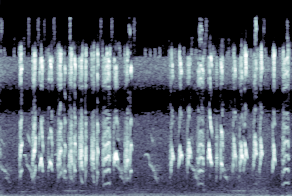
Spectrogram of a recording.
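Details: High-spirited sogon in rolling song used to stimulate singing: fast, continuous high-pitched twittering chirps with a brief pause in the middle.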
